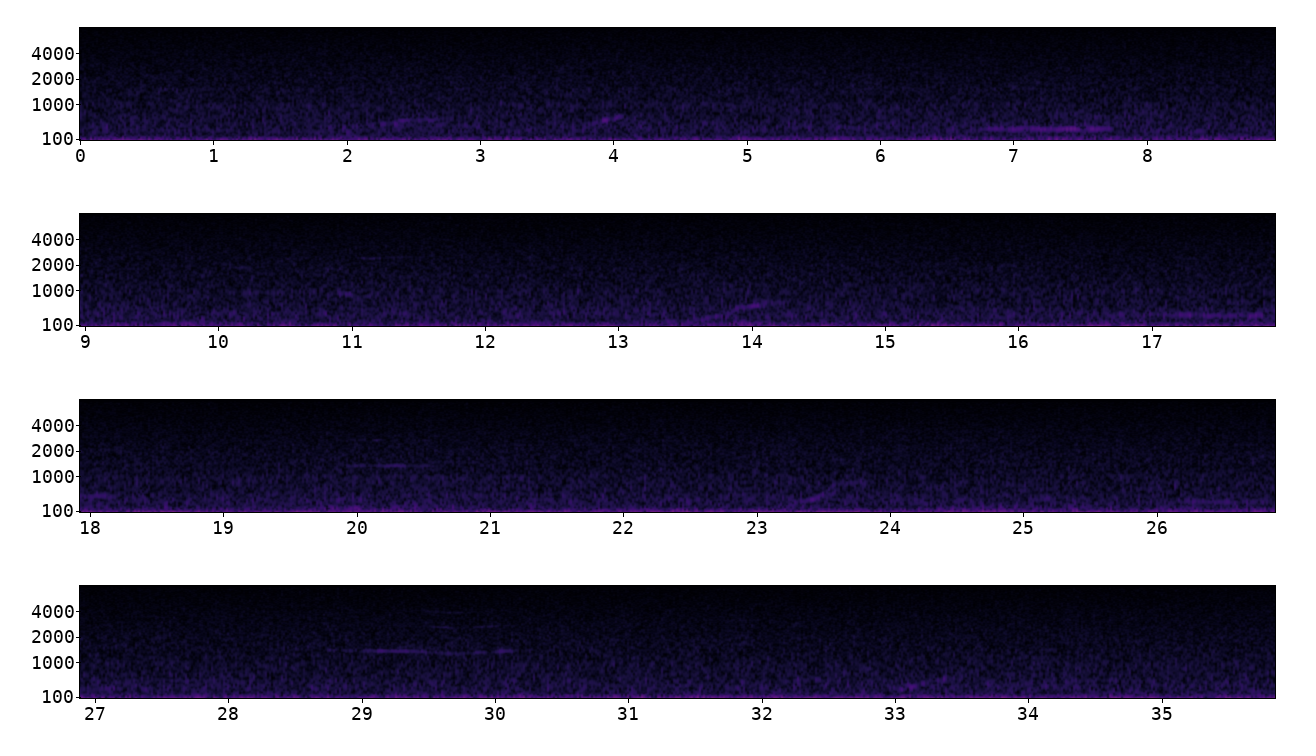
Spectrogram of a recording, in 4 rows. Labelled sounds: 1.6	3.0	humpback whale, 0.15 to 0.93 kHz
3.6	4.8	humpback whale, 0.22 to 0.97 kHz
6.4	7.9	humpback whale, 0.15 to 0.89 kHz
9.8	11.6	humpback whale, 0.54 to 2.9 kHz
13.2	14.4	humpback whale, 0.07 to 1.1 kHz
16.7	18.3	humpback whale, 0.22 to 0.84 kHz
19.7	20.7	humpback whale, 1.1 to 2.9 kHz
23.0	24.2	humpback whale, 0.17 to 1.3 kHz
28.5	30.7	humpback whale, 1.0 to 4.7 kHz
32.2	33.7	humpback whale, 0.17 to 1.0 kHz

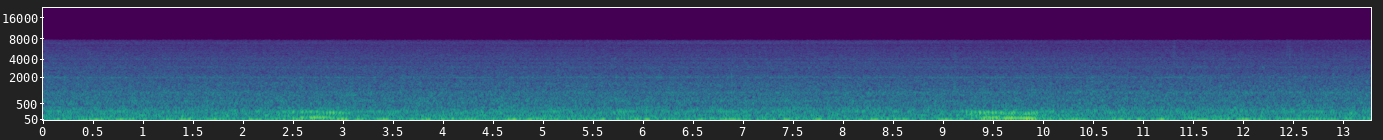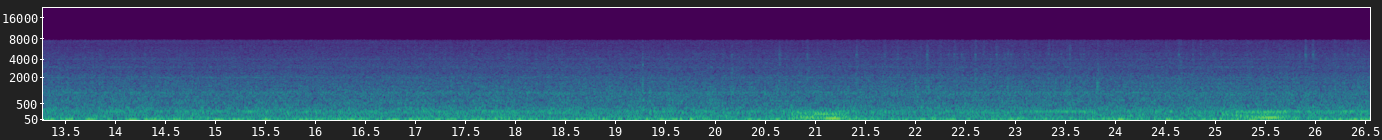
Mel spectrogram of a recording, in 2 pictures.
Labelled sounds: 9.2	9.6	humpback whale, 0.19 to 0.26 kHz

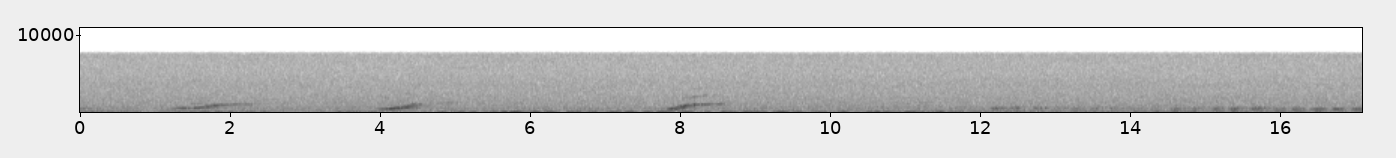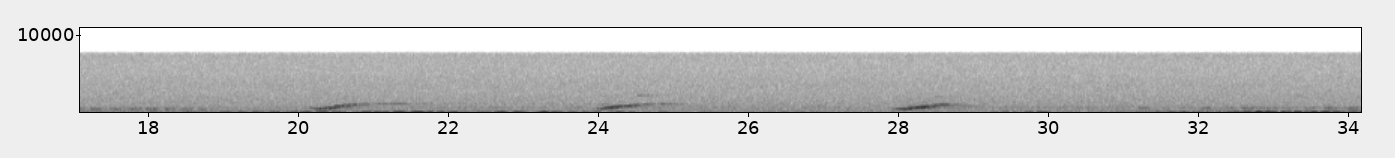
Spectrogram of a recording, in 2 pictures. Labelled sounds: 1.6	2.3	humpback whale, 0.80 to 1.2 kHz
4.3	5.1	humpback whale, 0.80 to 1.4 kHz
7.9	8.6	humpback whale, 0.80 to 2.3 kHz
20.4	21.5	humpback whale, 0.80 to 1.2 kHz
24.2	25.1	humpback whale, 0.80 to 2.4 kHz
28.1	28.8	humpback whale, 0.80 to 1.1 kHz

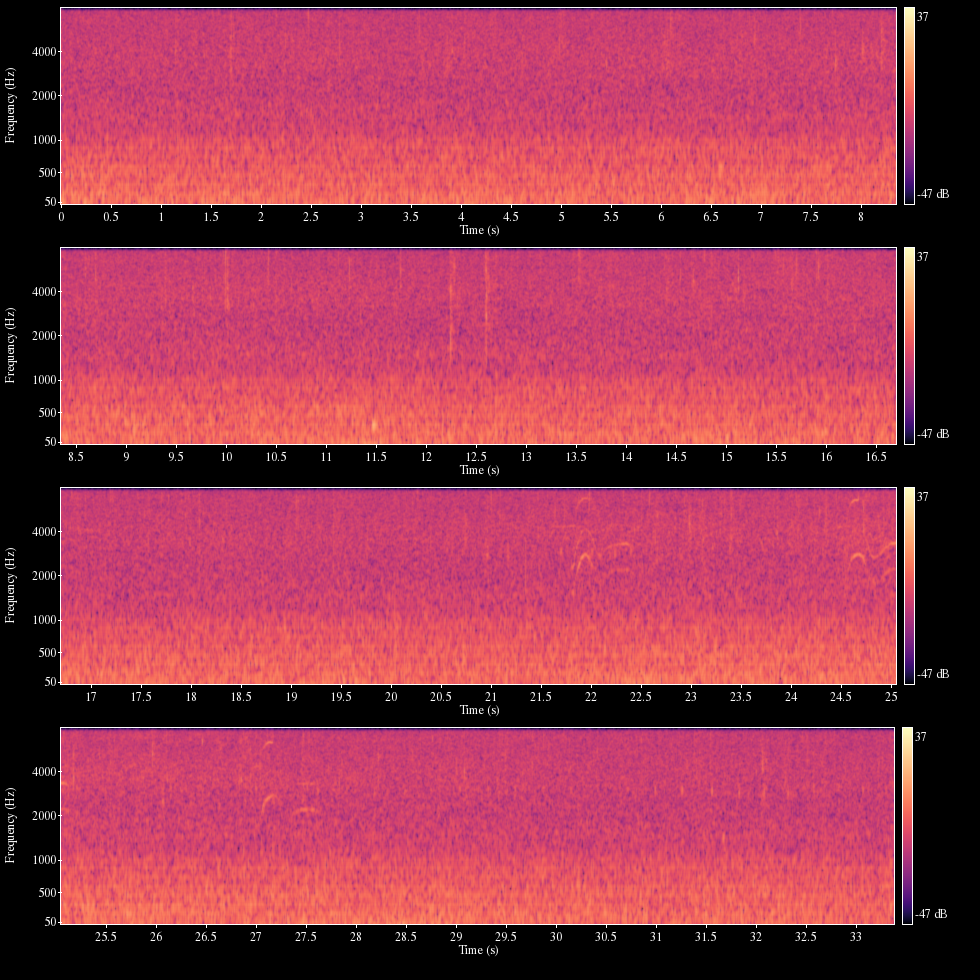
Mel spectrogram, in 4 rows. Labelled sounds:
22.2	22.4	killer whale, offshore, 3.1 to 3.4 kHz
24.8	25.2	killer whale, offshore, 1.9 to 3.4 kHz
27.4	27.6	killer whale, offshore, 2.0 to 2.3 kHz

